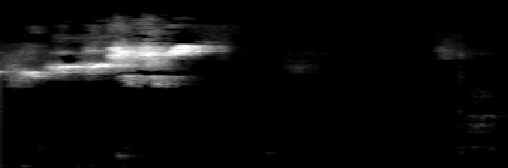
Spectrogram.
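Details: Yellow-bellied seedeater, white-breasted Bahian type coming out of moult, producing a dense, buzzy twittering phrase for about one and a half seconds, then quiet with faint low sounds.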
